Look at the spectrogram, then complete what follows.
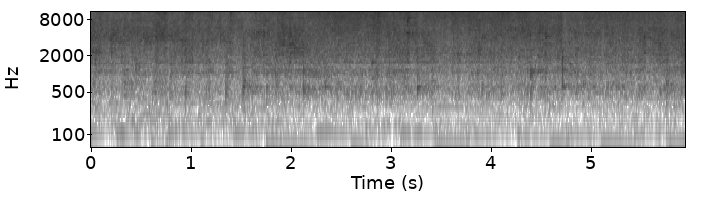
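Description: Chicken pieces and onion rings frying in hot oil in a pot, sizzling and crackling steadily while a wooden spoon stirs them.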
